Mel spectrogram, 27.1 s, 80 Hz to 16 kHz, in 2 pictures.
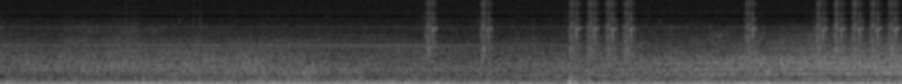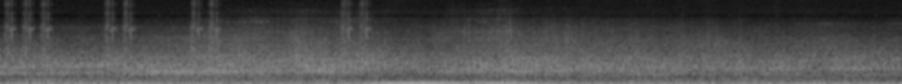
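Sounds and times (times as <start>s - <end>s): camera shutter firing: 6.4s - 7.5s, 8.5s - 9.6s, 11.1s - 11.5s, 12.2s - 14.4s, 15.1s - 15.6s, 16.4s - 17.0s, 18.6s - 19.2s.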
